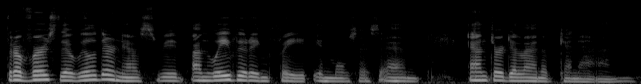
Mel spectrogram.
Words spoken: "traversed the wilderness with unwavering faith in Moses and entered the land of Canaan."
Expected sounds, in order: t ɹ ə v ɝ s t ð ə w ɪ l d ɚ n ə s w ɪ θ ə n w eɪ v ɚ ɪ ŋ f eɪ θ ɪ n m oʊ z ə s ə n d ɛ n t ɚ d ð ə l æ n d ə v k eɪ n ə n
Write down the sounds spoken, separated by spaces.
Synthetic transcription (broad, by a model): t ɹ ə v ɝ s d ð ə w ɪ l d ɚ n ə s w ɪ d ə n w eɪ v ɚ ɪ ŋ f eɪ t ɪ n m oʊ s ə s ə n d ɛ n t ɚ d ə l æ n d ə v k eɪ n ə n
